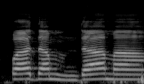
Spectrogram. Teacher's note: میم ساکن کے بعد دال آ گیا ہے تو اظہار شفوی ہوگا اور یہاں پر غنہ ہم نہیں کریں گے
